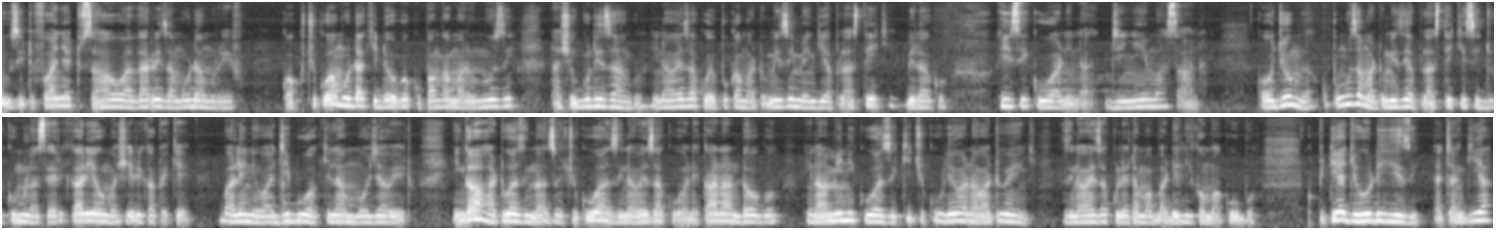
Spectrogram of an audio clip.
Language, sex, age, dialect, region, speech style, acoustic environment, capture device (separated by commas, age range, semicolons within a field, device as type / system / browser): Swahili, male, 25-34, Kenya - Nairobi Sheng-influenced, Kenya, focused, nature; appliances, desktop / Windows / Chrome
